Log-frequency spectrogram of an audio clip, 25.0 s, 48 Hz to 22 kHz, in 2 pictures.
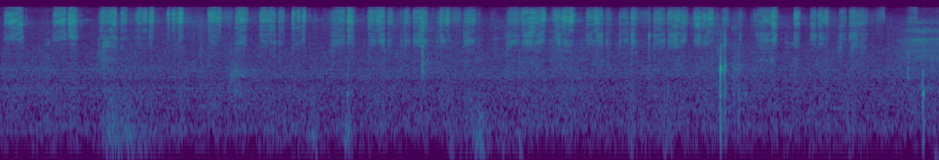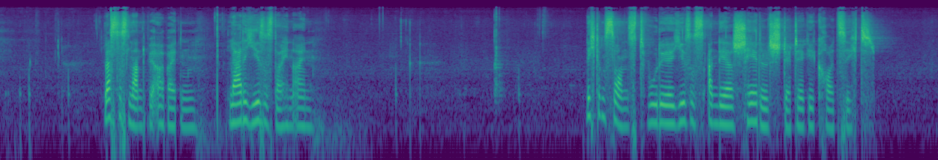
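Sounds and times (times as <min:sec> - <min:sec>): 
pen scratching across paper writing by hand: 0:00.0 - 0:11.6
speech: 0:13.9 - 0:16.8, 0:20.5 - 0:24.2.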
